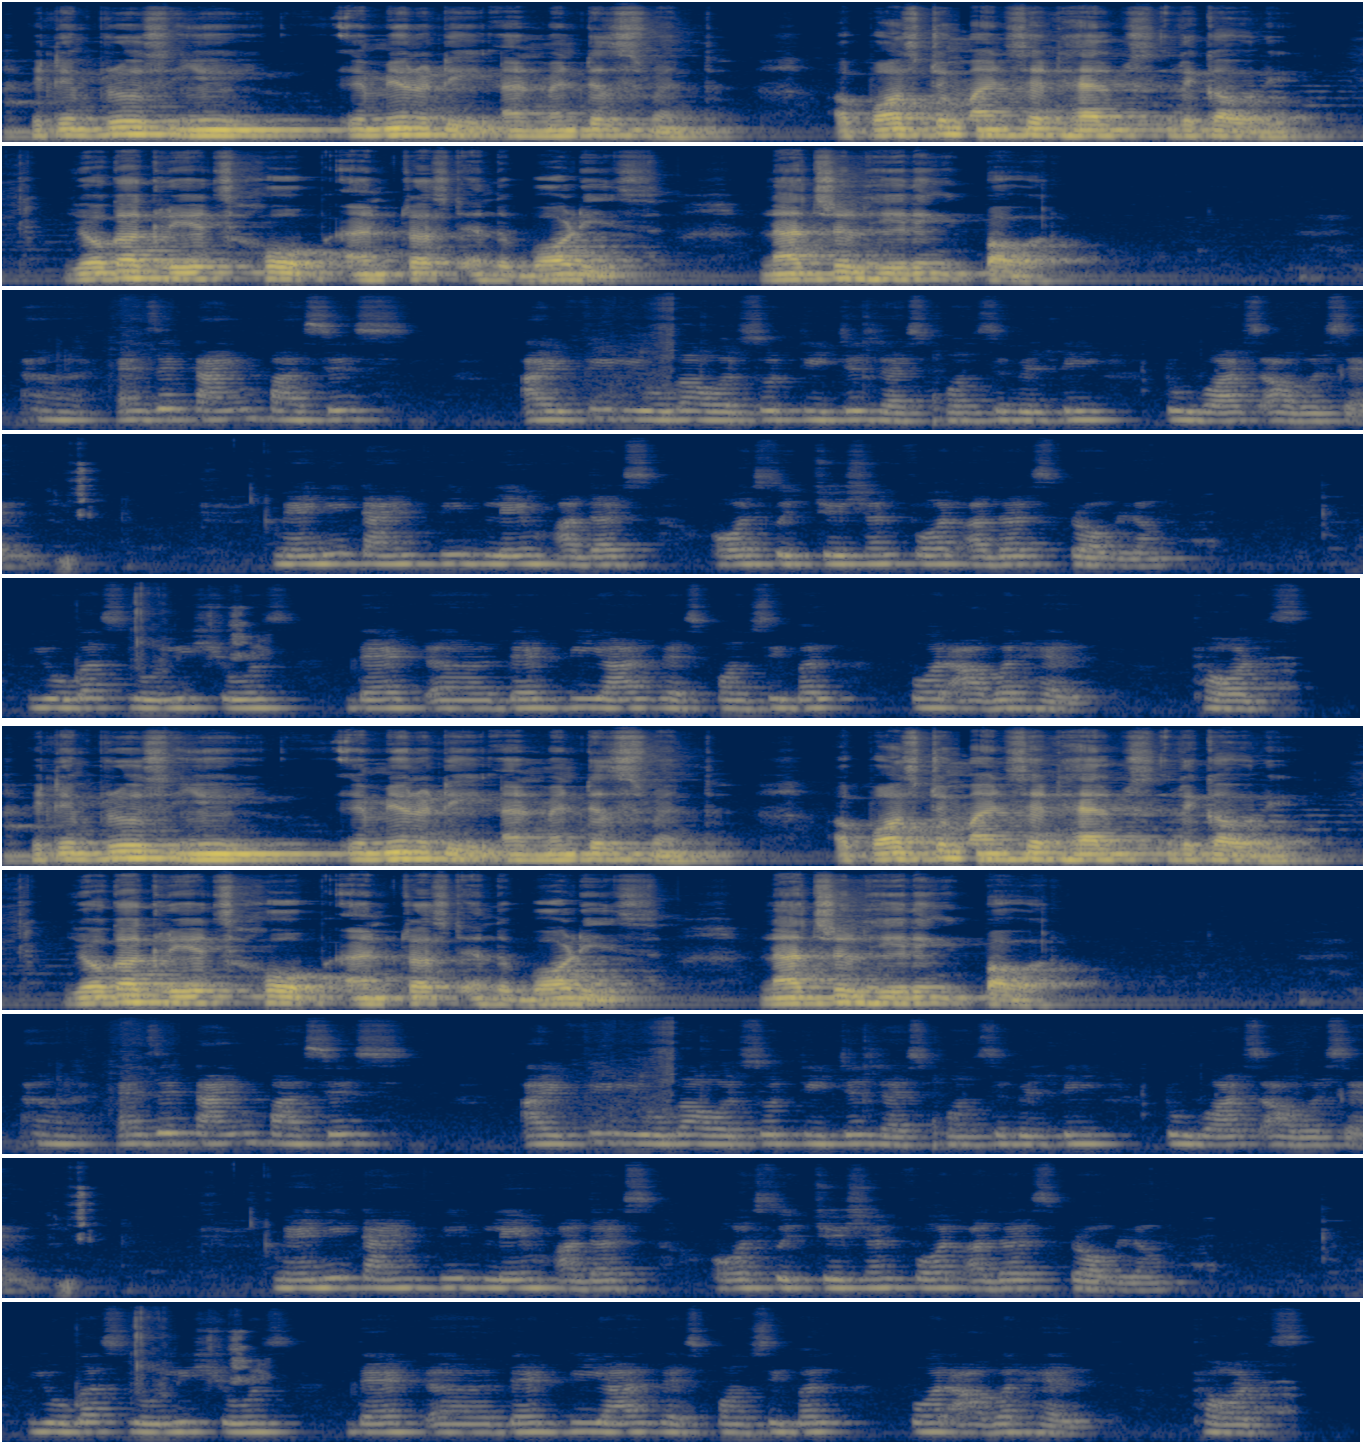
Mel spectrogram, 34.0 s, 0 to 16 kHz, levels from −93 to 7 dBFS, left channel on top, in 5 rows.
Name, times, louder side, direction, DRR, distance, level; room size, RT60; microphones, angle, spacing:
voice 1, 0.0-3.7 4.2-6.6 7.1-10.1 10.6-12.2, right 1 dB, 5° right, 0.3 m, -21 dB
voice 2, 13.7-15.6 16.2-20.6 21.8-23.7 24.0-26.3 27.3-28.7 28.9-31.5 31.8-32.7 33.2-33.7, left 1 dB, 15° left, 0.8 m, -36 dB
6.3 x 3.8 x 4.1 m
head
